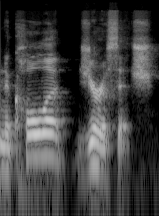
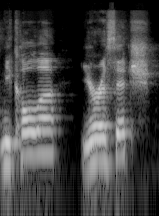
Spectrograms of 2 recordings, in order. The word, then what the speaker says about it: Nikola Djurišić: they drafted Nicole jurich so it's Nica Urich I believe is the way it's supposed to be pronounced my apologies there not a native speaker obviously but that's the pronunciation guy that the NBA gave out um 20-year-old Wing from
